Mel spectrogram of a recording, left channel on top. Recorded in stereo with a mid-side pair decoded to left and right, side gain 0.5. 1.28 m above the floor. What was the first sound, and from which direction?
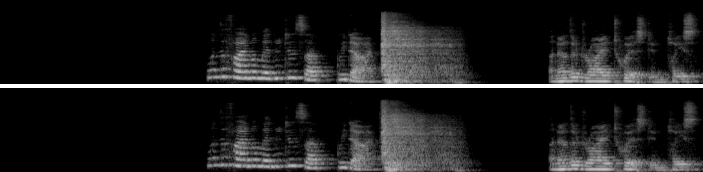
A woman speaking, 50° left.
